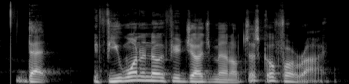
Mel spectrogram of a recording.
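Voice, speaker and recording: Using a normal speaking voice, a man talks at a fairly high pitch and a fairly quick pace. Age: 50s. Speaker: woodworker and insurance seller. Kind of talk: casual interview chat.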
